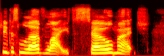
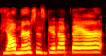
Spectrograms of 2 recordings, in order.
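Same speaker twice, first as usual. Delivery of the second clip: put-on Southern accent; 4 semitones higher, slower than usual. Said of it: "you just sounded so Southern".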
